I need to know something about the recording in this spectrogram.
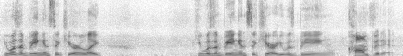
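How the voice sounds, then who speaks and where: A woman's voice: mid-range voice, measured pace, slight background noise. Rambling, profane woman switching languages. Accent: rural Levantine Arabic when speaking Arabic. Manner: emotional, profane, switches between Arabic and English. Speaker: vlogger talking to herself. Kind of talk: rambling personal monologue.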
